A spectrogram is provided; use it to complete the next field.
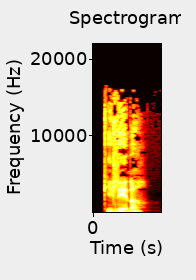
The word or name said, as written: gelænder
